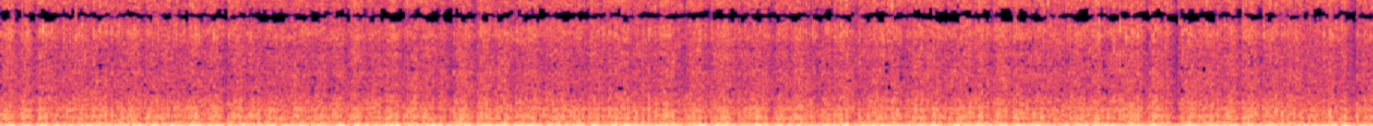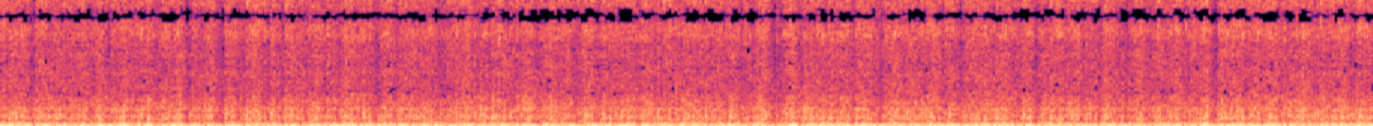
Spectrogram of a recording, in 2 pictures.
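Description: A race car engine idles loudly with a rough, steady rumble.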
